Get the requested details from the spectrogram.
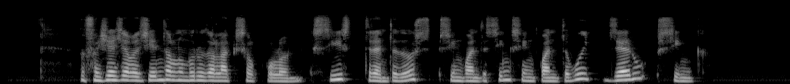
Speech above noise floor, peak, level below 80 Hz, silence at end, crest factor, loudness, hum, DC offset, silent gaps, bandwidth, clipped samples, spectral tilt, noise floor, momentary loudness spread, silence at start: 45 dB; -6 dBFS; -74 dBFS; 1 s; 18 dB; -24 LUFS; none; under 0.1%; none; 10.5 kHz; under 0.1%; -5.5 dB/octave; -69 dBFS; 9 LU; 0.4 s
